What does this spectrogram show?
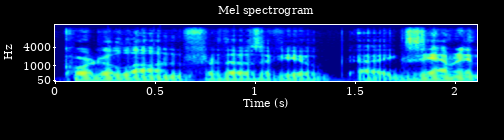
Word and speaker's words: Coeur d'Alene: But then, you pull the local data for Coeur d'Alene, Idaho, and it's pronounced Coeur d'Alene for those of you examining this market from the outside, and the reality on the ground absolutely shatters that national narrative.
